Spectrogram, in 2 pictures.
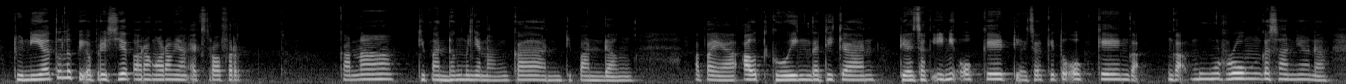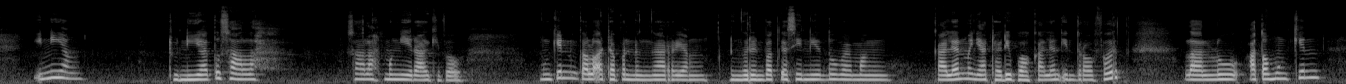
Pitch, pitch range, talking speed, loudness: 225 Hz, 210-240 Hz, 125 wpm, -23 LUFS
